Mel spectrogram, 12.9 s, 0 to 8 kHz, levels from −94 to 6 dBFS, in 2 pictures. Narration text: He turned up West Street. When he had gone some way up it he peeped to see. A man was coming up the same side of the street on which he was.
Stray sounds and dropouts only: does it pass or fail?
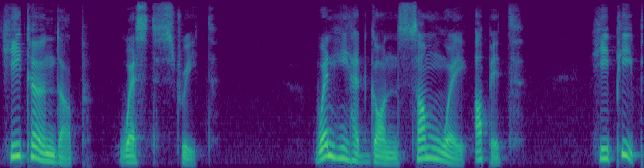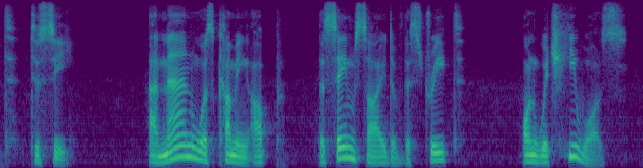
pass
